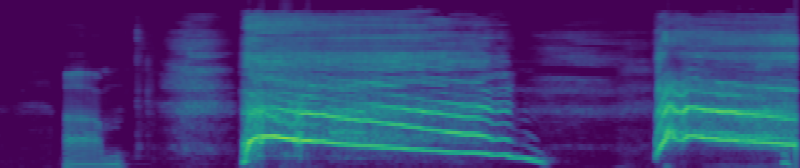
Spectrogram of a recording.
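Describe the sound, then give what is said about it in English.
A man imitates the scream of a shrieking lady dressed in black on a horse: a short gasp-like intake, then a long, loud, high-pitched shriek that slides downward, and after a brief pause a second shriek begins. “Do your impersonation of her scream.”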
